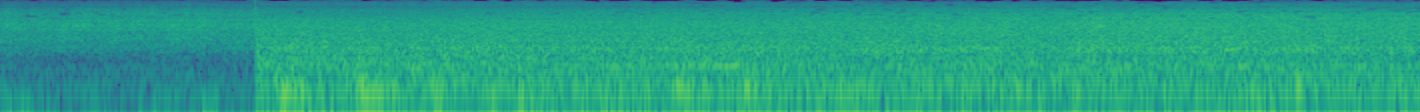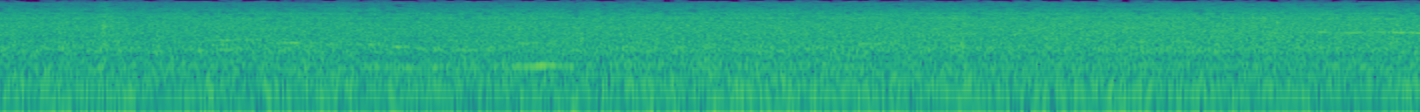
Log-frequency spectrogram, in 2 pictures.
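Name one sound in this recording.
A river flows and rushes steadily.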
